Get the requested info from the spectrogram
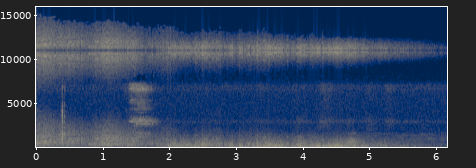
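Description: Thunder rumbling after a close crack: a long low roll that swells through the middle and fades away near the end.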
